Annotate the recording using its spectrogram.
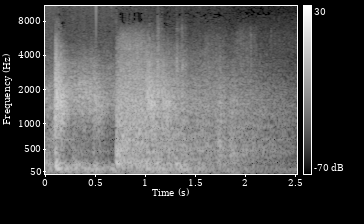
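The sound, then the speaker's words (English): Heavy battlefield gunfire and artillery from British forces' triangulated gunfire: two sharp, booming blasts close together, each followed by a long rumbling roar that slowly fades, with no voices. “There, he cowered in the water as men jumped overhead and were turned into misty meat by the British forces' triangulated gunfire.”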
